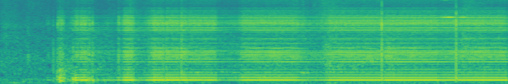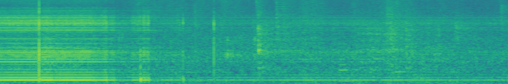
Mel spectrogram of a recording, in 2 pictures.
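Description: Microphone feedback through the room's public-address system: a loud, steady, low howl with overtones that holds for about six seconds and then cuts off sharply.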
